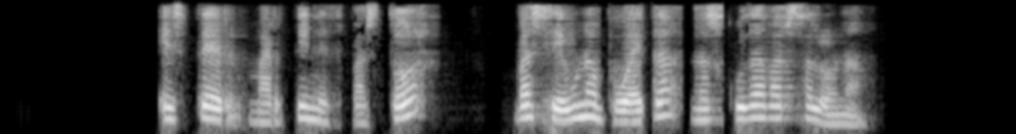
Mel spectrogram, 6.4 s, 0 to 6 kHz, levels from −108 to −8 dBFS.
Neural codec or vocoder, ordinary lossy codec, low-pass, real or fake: none; AAC, 24 kbps; 5.4 kHz; real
